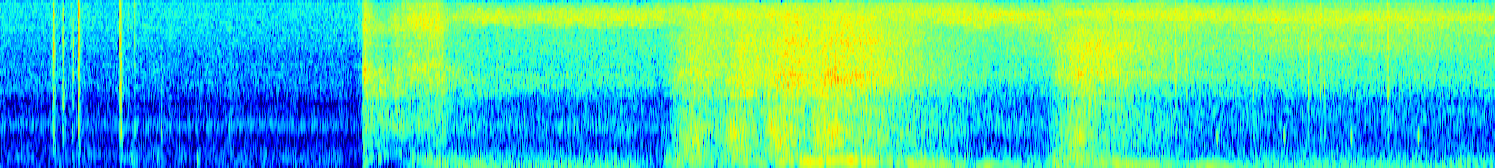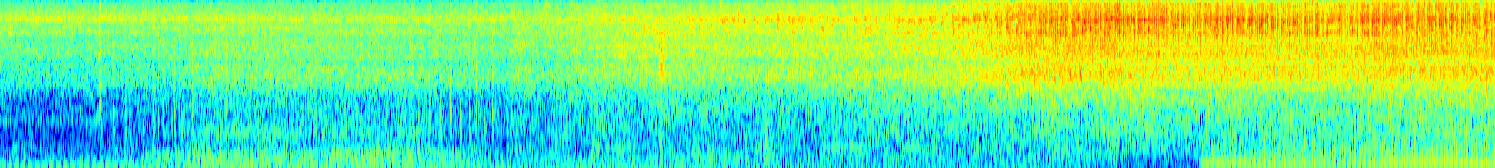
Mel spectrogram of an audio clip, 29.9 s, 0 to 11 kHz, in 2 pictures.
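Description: A Nissan QG18 1.8-litre twin-cam 16-valve petrol four-cylinder starts after a few faint clicks. It is revved twice, then settles into a steady idle, heard from inside the car. Near the end it is louder, heard up close in the engine bay.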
